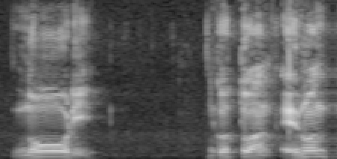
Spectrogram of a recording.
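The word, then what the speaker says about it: 脳裏: 뜻은 뭐 한자 그대로 머릿속인데 발음이 노리.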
